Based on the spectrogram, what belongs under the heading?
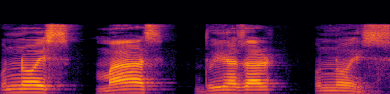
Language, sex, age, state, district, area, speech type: Assamese, male, 30-45, Assam, Sonitpur, rural, spontaneous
